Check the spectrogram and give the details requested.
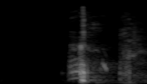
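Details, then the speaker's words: Male streamer with bad allergies: one brief, quiet, clipped sneeze with a short burst of air and a soft voiced tail, one of a run of repeated sneezes. "chat my allergies really bad"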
